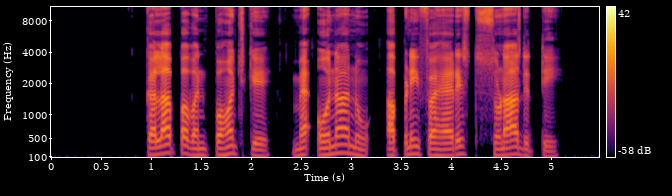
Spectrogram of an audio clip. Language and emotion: Punjabi, neutral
